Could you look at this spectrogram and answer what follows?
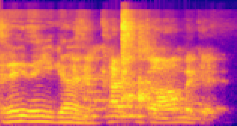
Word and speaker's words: Kalugamage: Krishan, I think it's Kalugamajay. Gosh. Gamagay. Kamage, yeah. Kalugamage. I got it. Right? There you go. Is it Kalugamage, right?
